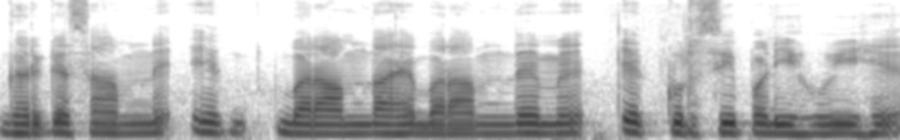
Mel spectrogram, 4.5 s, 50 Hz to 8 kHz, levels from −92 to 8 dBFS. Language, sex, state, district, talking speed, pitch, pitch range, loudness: Hindi, male, Bihar, Begusarai, 175 wpm, 150 Hz, 145-155 Hz, -23 LUFS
